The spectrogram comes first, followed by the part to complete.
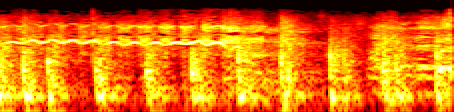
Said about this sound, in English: Look out, that horse!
